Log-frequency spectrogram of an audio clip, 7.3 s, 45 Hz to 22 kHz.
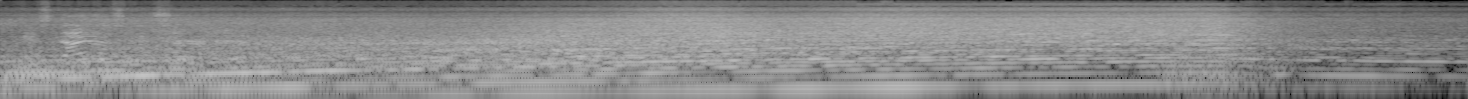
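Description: Ducati V4 SP motorcycle fitted with an Arrow exhaust running hard on a dyno, a loud sustained engine roar with a rising, steady tone and slight wavering from wheel spin, filling the whole clip.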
